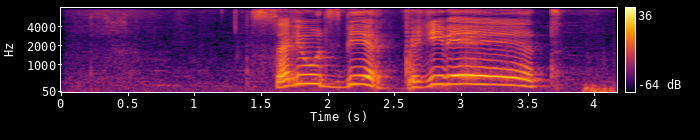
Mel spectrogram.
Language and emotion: Russian, positive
